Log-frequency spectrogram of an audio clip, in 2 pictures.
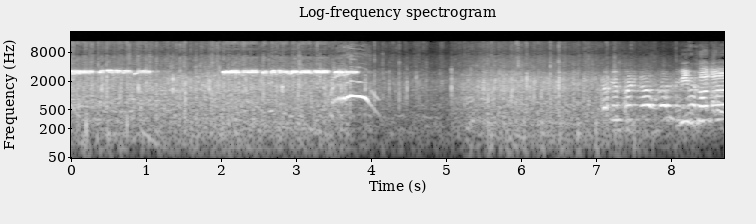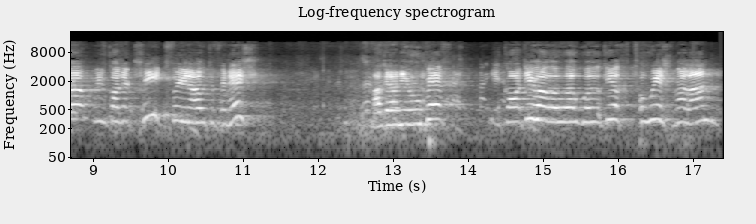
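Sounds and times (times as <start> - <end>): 
audience clapping: 0.0 - 8.4
speech: 9.3 - 11.3, 12.8 - 13.8, 14.4 - 17.3.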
